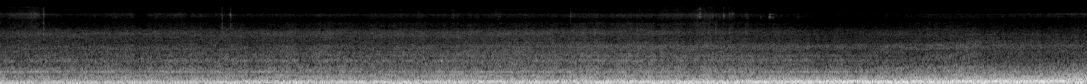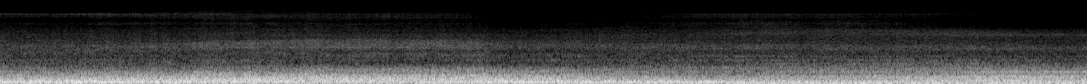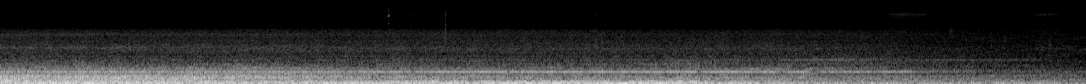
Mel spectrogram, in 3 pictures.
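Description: Car wash air dryer blowers heard from inside the car: a loud, steady rush of air. It builds over the first several seconds, is loudest in the middle as the car passes under the blower, then fades and drops away near the end as the car leaves the tunnel.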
